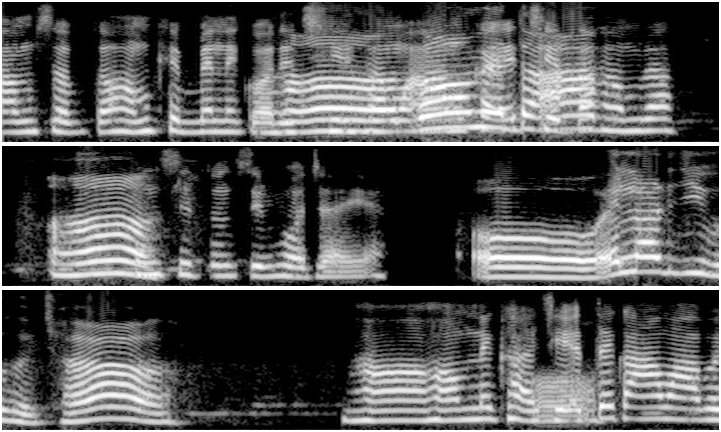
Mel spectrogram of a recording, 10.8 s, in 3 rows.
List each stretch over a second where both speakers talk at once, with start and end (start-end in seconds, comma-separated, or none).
1.4-3.1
